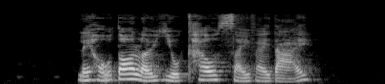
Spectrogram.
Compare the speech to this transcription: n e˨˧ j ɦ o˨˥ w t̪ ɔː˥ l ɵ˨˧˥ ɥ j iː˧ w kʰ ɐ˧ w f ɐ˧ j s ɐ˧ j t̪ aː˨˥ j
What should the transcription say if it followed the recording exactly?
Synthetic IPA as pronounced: n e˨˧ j ɦ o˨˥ w t̪ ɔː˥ l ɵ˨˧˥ ɥ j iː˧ w kʰ ɐ˥ w s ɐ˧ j f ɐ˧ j t̪ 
